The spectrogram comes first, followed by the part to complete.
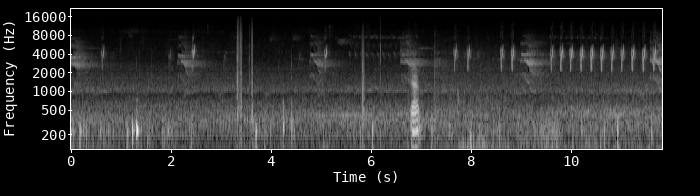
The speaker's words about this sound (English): Okay, recording bird 306.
